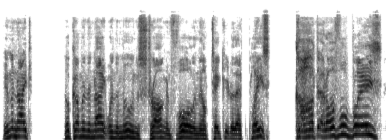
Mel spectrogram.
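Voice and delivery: high warning building to a wail; haunted man, terrified raving. A narrator's reading. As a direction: rave in horror at the memory.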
